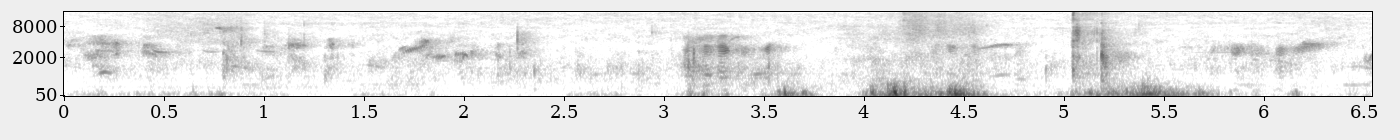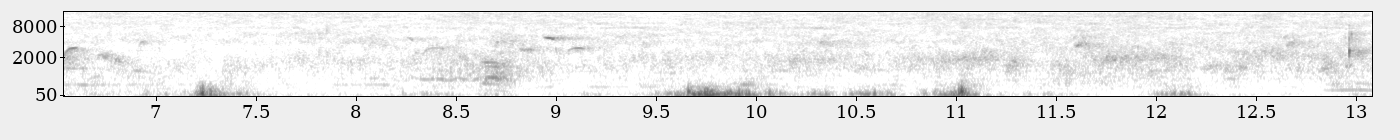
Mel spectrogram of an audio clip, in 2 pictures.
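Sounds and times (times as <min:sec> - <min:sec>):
bleat-like animal call: 0:03.1 - 0:03.7.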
